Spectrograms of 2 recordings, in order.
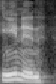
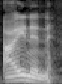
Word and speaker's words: einen: been I nin einen see that's not like Enon that's einen einen we're studying German in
